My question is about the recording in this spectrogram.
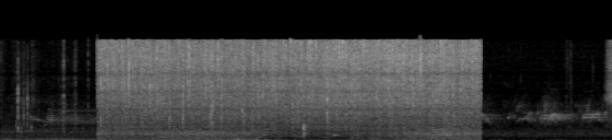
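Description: Chicken in a marinade sizzling on a grill: a steady, even sizzle that starts about a second in and cuts off abruptly about five seconds in.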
